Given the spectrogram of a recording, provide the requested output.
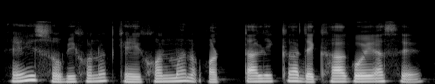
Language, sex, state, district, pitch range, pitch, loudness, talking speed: Assamese, male, Assam, Kamrup Metropolitan, 125-150 Hz, 135 Hz, -19 LUFS, 95 wpm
